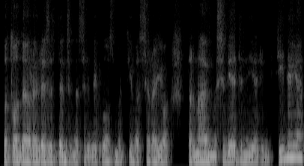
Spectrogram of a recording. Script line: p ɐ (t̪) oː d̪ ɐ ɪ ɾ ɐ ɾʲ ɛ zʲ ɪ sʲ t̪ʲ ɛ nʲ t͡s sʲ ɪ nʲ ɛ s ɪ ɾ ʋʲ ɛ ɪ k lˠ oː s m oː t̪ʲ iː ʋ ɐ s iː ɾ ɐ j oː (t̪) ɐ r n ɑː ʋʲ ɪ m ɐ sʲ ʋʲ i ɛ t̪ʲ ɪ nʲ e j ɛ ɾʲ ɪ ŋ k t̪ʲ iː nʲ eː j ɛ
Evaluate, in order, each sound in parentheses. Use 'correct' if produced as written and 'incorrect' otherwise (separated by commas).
correct, correct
